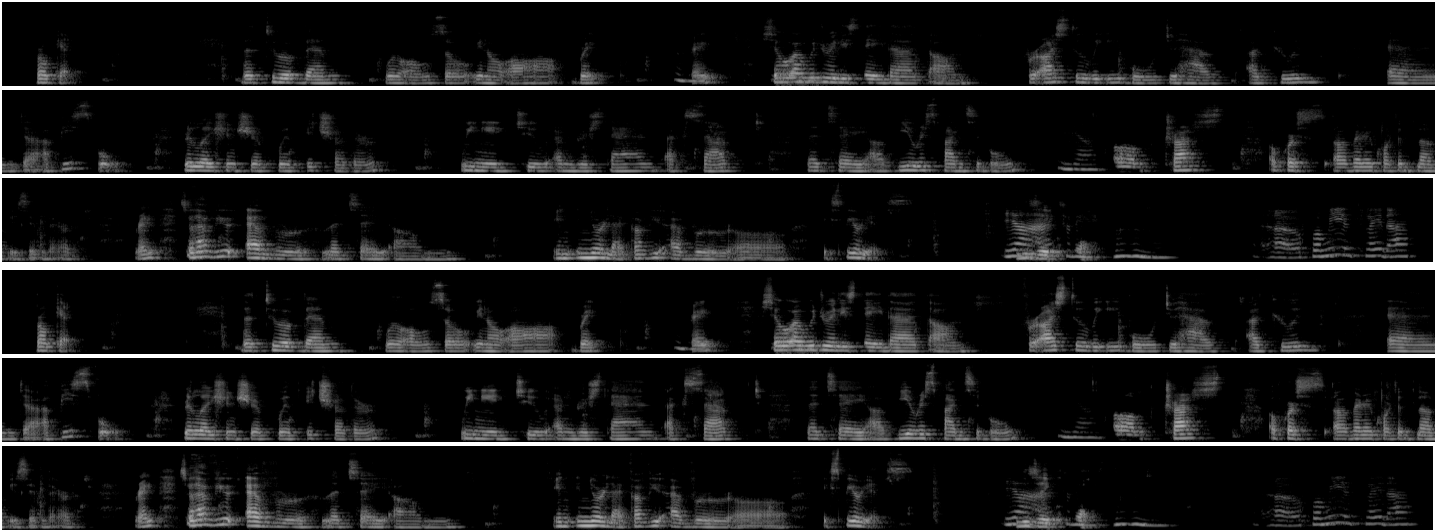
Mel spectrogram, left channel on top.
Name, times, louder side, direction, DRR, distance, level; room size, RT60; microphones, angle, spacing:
voice 1, 0.3-0.7 2.0-3.4 3.8-6.0 6.9-7.1 7.6-9.7 10.2-12.2 12.4-13.2 13.8-15.5 15.8-18.1 18.9-21.6 22.0-22.1 22.4-24.5 25.4-33.2 34.2-37.7 38.8-39.5, right 2 dB, 85° right, 1.6 m, -35 dB
voice 2, 6.7-7.1 7.6-8.2 24.9-25.3 38.5-40.4 41.2-42.7, left 3 dB, 75° left, 2.0 m, -42 dB
10.5 x 5.9 x 5.9 m
head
